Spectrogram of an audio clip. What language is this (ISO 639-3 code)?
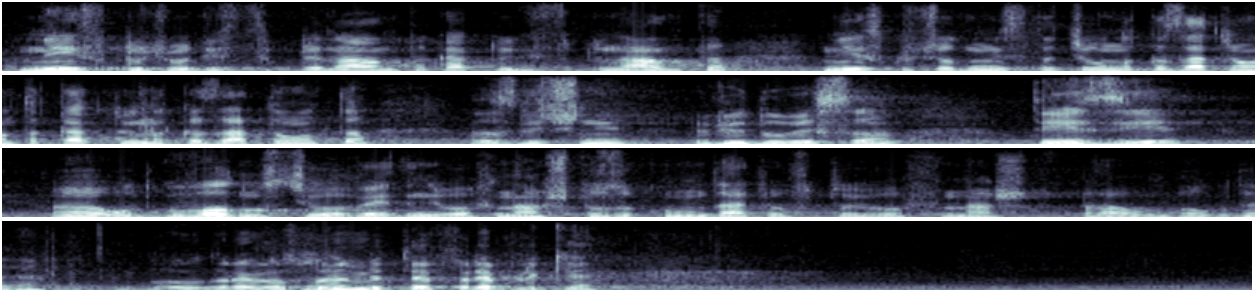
bul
